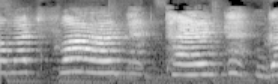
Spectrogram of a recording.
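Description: A young girl singing in a high voice, three or four drawn-out, wavering notes, over faint background music.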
